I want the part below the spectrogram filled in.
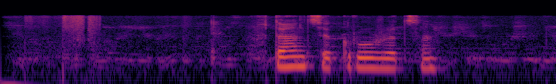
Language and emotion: Russian, neutral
